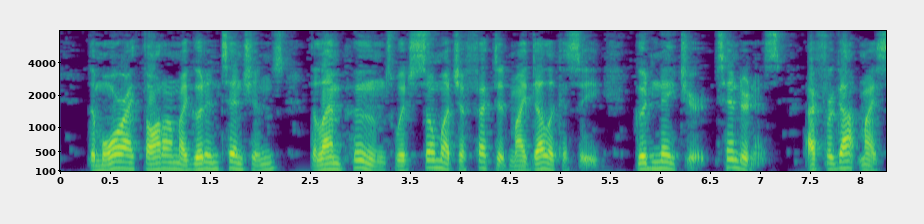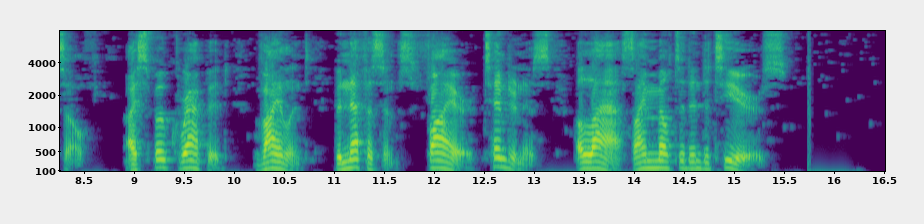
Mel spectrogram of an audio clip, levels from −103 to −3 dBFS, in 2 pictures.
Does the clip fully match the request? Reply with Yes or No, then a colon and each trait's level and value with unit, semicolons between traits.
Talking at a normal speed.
No: slow, 125 wpm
